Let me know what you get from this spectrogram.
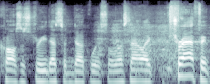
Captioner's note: laughter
